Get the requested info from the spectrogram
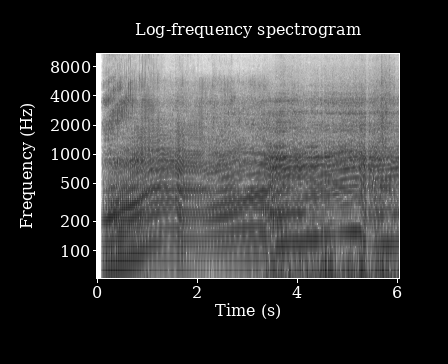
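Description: Mercedes-AMG G63's twin-turbo V8, breathing through a full Quicksilver exhaust with decat pipes on a stage 2 tune, accelerating hard. The engine pitch climbs, drops as it shifts up about one and a half seconds in and again about three and a half seconds in, then climbs again.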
